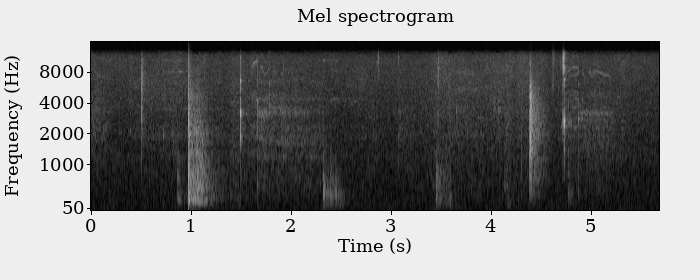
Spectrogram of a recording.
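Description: Small metal parts clink as they are set down.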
